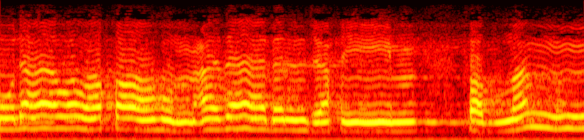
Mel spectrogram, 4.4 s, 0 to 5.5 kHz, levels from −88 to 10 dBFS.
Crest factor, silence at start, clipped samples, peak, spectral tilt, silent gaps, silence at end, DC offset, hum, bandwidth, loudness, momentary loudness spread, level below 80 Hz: 10 dB; 0 s; under 0.1%; -4 dBFS; -10 dB/octave; none; 0 s; 0.6%; none; 4.2 kHz; -16 LUFS; 4 LU; -58 dBFS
